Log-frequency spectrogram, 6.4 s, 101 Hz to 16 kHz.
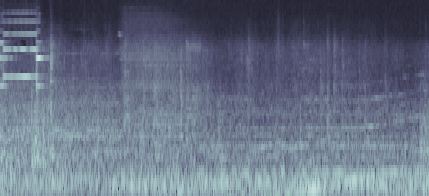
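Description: Regional train RB 58 rolling into a station on a line toward the Rhein-Main high-speed route, a sustained mid-level rumble of wheels and carriages after a brief tonal chime at the start, with no voices.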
